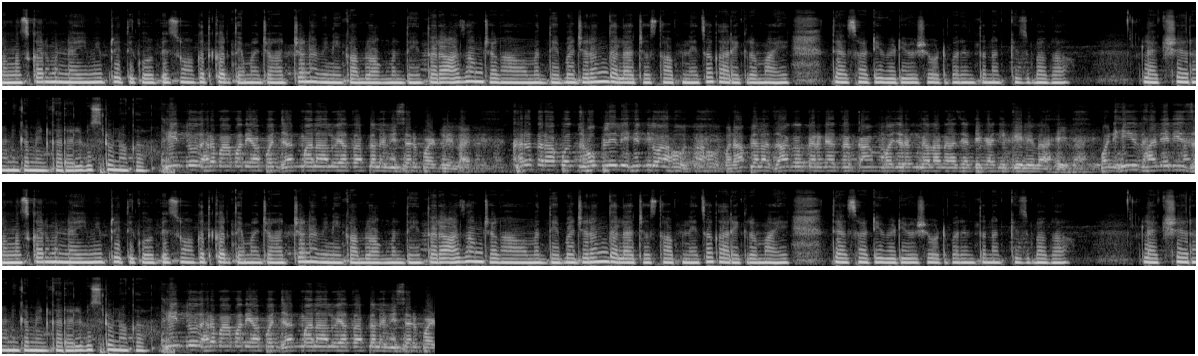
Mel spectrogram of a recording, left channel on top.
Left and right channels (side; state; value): right; drops out; at 16.3 s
